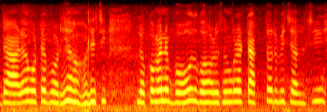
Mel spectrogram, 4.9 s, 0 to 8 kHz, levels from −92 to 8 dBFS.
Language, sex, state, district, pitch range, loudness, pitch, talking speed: Odia, female, Odisha, Khordha, 270-295 Hz, -15 LUFS, 285 Hz, 120 wpm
